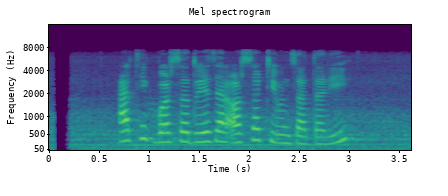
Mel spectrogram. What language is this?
Nepali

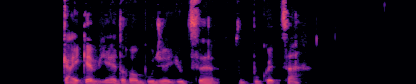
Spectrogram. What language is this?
Upper Sorbian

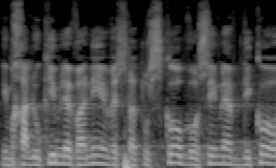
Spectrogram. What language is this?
Hebrew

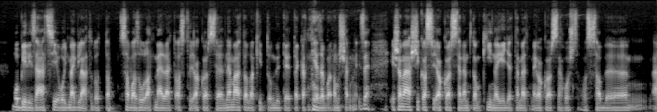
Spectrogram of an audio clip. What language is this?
Hungarian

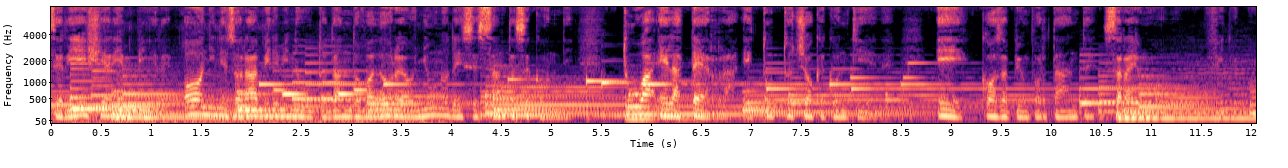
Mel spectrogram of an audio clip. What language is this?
Italian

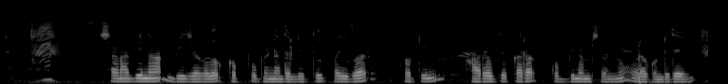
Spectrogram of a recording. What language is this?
Kannada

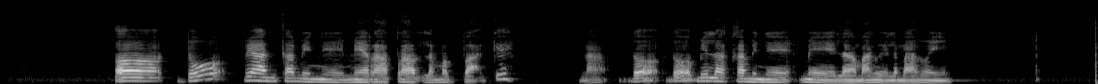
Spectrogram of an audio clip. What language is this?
Kelabit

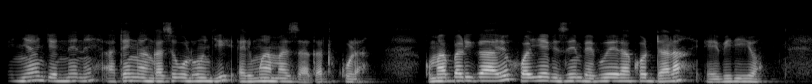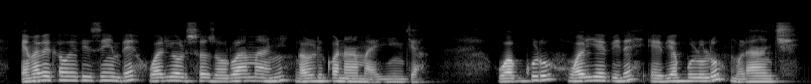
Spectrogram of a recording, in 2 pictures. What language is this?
Ganda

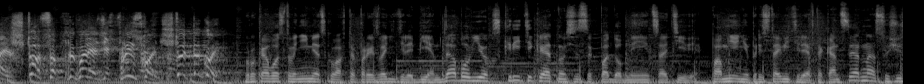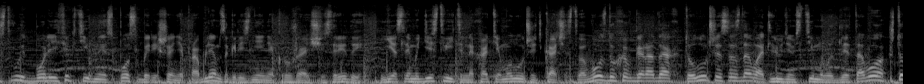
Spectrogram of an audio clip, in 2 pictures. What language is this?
Russian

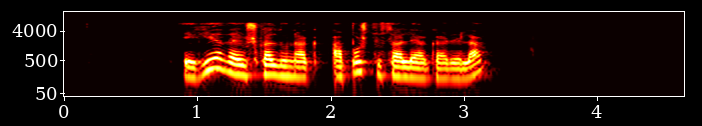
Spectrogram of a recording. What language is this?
Basque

